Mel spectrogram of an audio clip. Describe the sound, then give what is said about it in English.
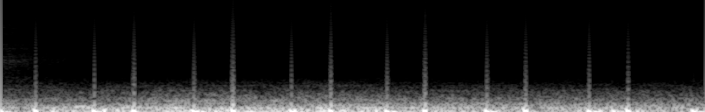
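A steady, amplified heartbeat thumps in regular paired beats, clear, over a continuous low whooshing rush that pulses faintly in time with it; a patient's own heartbeat listened to together with a doctor. No one speaks. “And then I hear something else, almost like a swish behind the sound, but regular. And my doctor tells me it's mine, it's my heartbeat.”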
